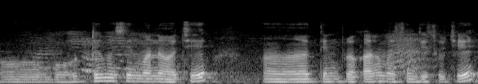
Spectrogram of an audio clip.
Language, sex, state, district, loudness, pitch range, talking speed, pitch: Odia, male, Odisha, Sambalpur, -19 LUFS, 115-130 Hz, 100 wpm, 125 Hz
